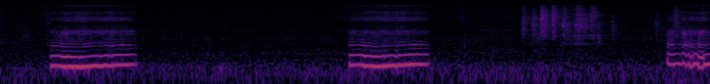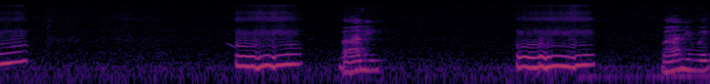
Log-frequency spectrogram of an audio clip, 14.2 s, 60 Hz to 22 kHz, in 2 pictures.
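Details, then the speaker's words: Cat in deep sleep snoring: regular short, rough buzzing snores, about 21 breaths a minute, with quiet pauses between. "wake up. You're snoring again. Bonnie."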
